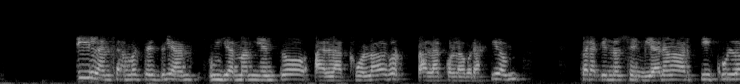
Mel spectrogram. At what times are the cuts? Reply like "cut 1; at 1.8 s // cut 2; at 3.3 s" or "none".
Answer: cut 1; at 1.6 s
